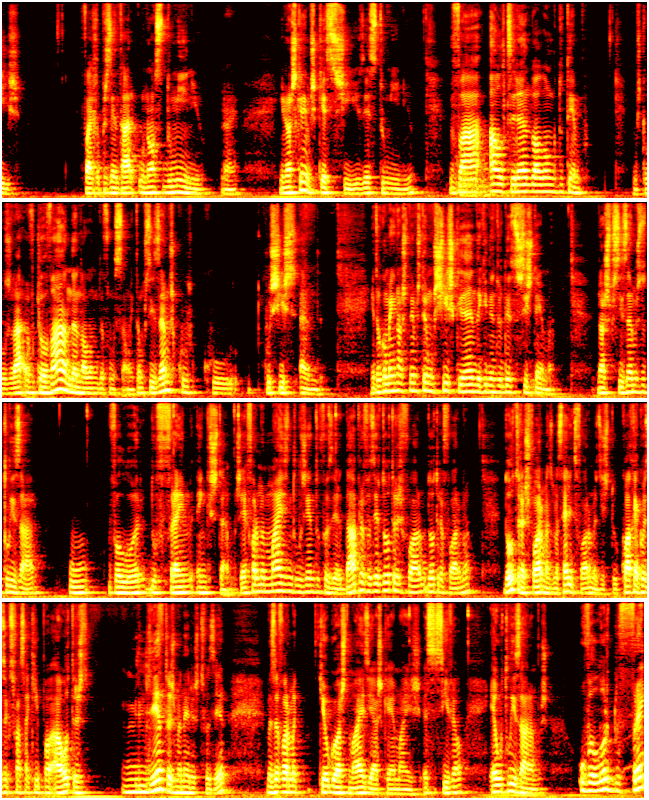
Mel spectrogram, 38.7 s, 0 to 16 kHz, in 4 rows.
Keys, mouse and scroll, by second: 21.0-38.6 drag.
